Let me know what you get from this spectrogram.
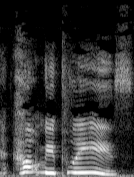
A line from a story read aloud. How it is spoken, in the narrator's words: she cried out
